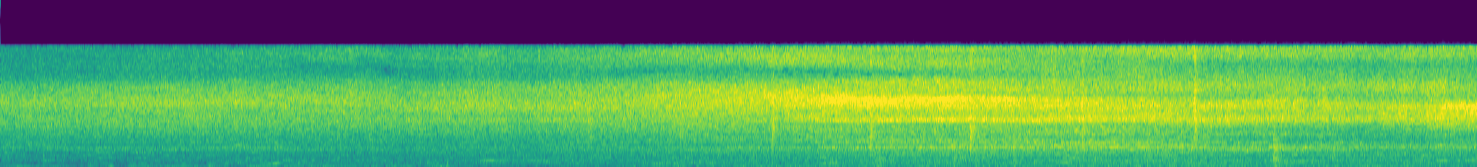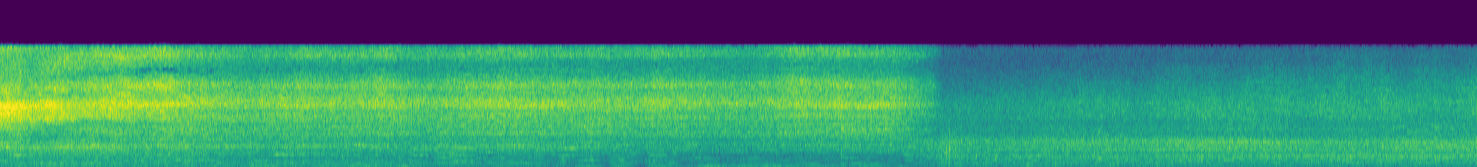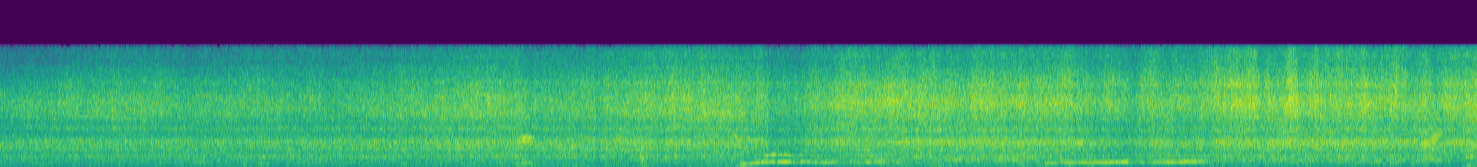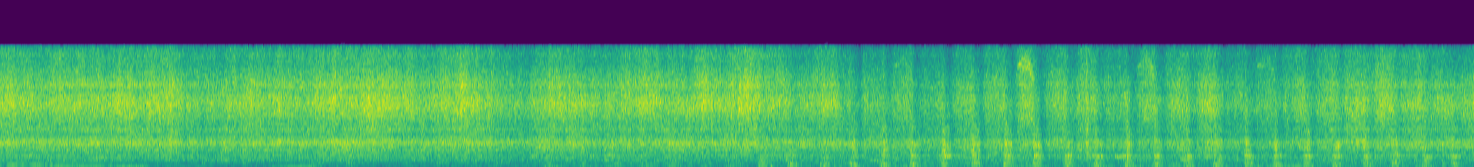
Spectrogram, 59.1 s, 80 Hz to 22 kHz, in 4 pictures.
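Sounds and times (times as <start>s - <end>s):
crowd voices: 0.0s - 59.0s
locomotive low rumble: 0.0s - 59.0s
steam locomotive hissing: 0.0s - 59.0s.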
